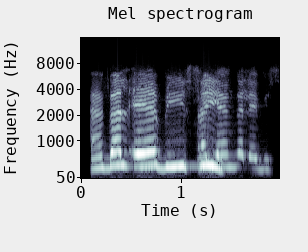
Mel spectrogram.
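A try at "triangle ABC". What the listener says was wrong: कोई एंगल नहीं, ट्राई एंगल। बोलो ट्रायंगल ABC।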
